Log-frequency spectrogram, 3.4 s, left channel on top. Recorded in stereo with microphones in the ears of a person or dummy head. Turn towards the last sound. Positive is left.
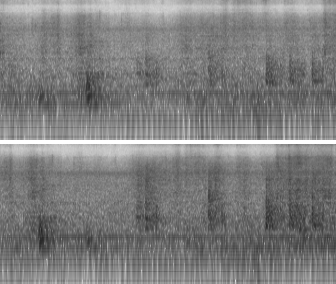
turn(degrees=-60)  # may be behind; listen again after turning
